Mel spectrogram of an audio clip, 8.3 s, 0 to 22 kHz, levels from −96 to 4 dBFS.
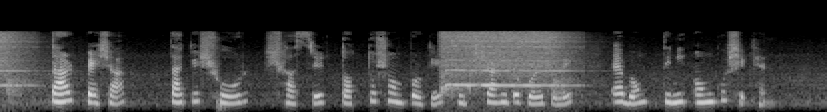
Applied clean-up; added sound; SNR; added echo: none; Mechanisms; 9 dB; none.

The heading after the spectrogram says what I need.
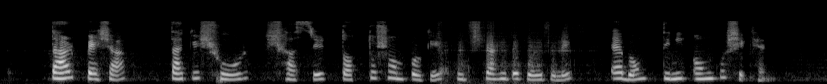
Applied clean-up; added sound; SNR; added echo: neural separator model SepFormer DNS4.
